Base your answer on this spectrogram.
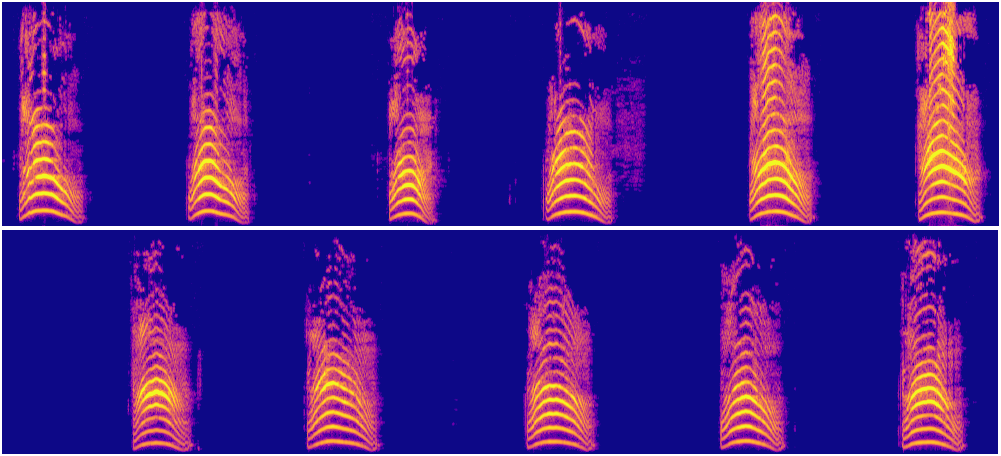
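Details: Kitten calling for its mother: eleven clear arched meows, each rising then falling, repeated about every two seconds over complete silence.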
